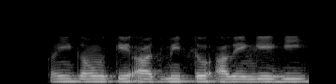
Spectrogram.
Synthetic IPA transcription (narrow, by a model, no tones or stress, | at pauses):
kəĩːɡaːõkeʔaːd̪mit̪oʔaːʋẽːŋɡeɦiː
